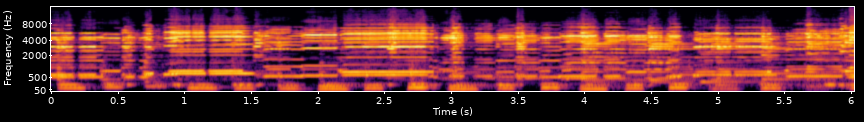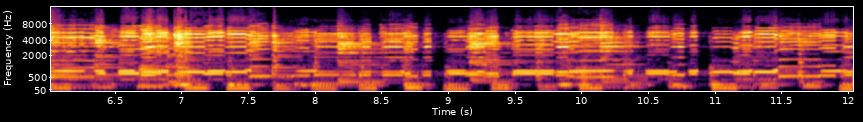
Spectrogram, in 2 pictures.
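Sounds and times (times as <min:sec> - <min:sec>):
accordion playing lively melody: 0:00.0 - 0:12.0
pulsing bass: 0:00.0 - 0:12.0.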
